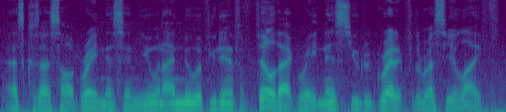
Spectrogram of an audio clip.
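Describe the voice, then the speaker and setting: A man's voice: mid-range voice, fast talker, creaky, a little mellow, a little hiss or hum, natural voice. A man playing a proud, encouraging father and former athlete, with an American accent and colloquial delivery, in a video game drama. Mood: teasing, fond. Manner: colloquial, heartfelt.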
